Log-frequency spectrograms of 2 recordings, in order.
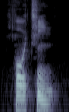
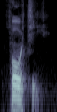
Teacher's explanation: for numbers in the teens the second syllable the teen is stressed for multiples of 10 the first syllable is stressed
